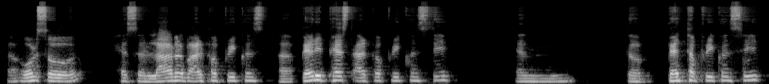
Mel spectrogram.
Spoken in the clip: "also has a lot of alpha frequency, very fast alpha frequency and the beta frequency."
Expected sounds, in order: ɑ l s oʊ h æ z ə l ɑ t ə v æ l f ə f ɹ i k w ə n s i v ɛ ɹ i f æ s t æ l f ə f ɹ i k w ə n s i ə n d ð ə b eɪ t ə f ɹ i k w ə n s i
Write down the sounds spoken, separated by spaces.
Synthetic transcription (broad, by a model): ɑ l s oʊ h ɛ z ə l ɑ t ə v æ l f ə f ɹ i k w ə n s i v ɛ ɹ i p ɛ s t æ l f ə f ɹ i k w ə n s i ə n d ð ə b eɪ t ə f ɹ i k w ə n s i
